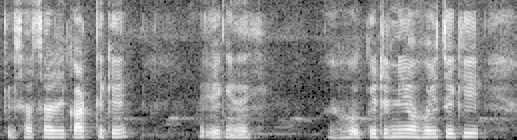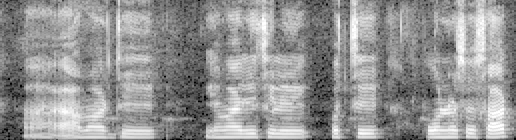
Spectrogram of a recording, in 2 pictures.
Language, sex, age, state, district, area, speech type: Bengali, female, 60+, West Bengal, Darjeeling, rural, spontaneous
